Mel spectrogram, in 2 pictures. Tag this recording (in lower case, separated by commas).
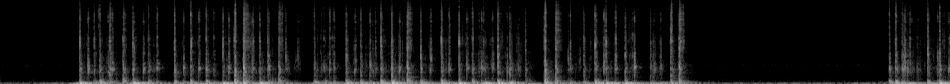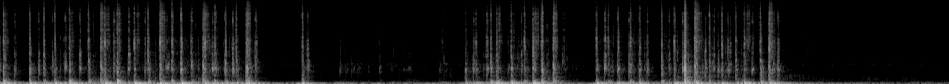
domestic sounds, computer keyboard, typing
